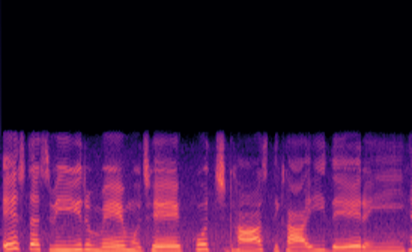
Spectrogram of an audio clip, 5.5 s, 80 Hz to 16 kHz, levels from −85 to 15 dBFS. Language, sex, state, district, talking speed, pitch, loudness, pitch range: Hindi, female, Madhya Pradesh, Katni, 110 wpm, 255 Hz, -14 LUFS, 230-270 Hz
